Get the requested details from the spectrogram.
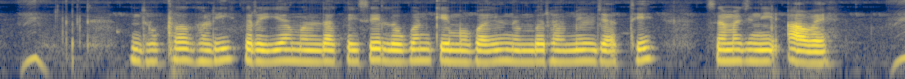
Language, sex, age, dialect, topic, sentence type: Chhattisgarhi, female, 25-30, Eastern, banking, statement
